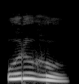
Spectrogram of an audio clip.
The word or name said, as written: ಉರುಹು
